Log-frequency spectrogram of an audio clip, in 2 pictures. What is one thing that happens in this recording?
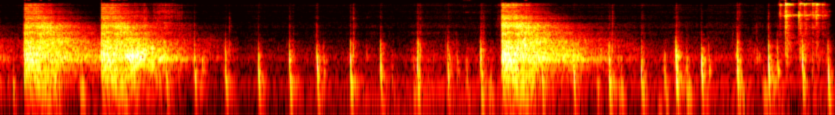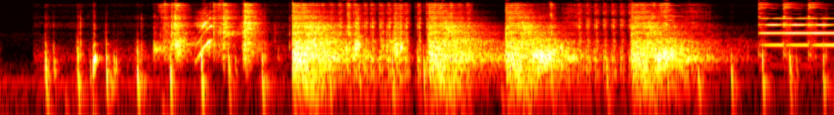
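Video game gunshots fire in rapid bursts.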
